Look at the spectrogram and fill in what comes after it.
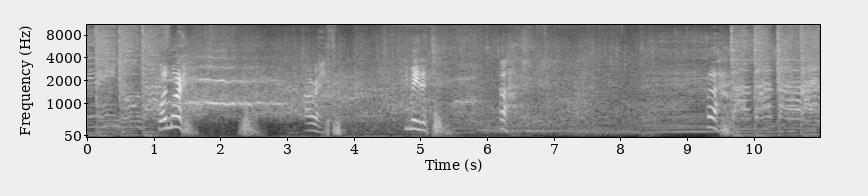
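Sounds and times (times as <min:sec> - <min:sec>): racing vehicle engines droning: 0:00.0 - 0:11.0.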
